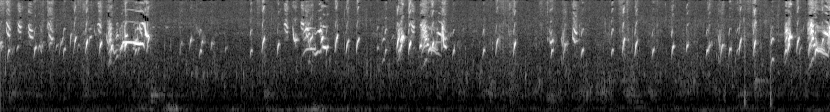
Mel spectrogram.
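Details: European goldfinch training song, bursts of quick liquid twitters and buzzy trills repeated every second or so, with faint low knocks in the background.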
